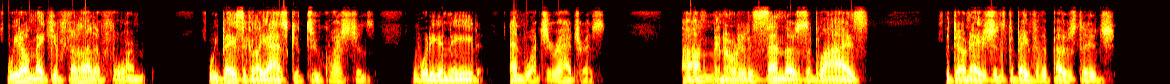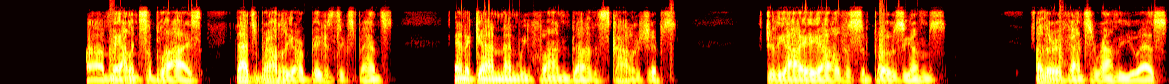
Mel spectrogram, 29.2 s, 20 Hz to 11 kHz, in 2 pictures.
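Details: 66-year-old male with total laryngectomy in February 2019 for vocal cord cancer after months of hoarseness; voice prosthesis fitted September 2019, electrolarynx used before that; tracheoesophageal speech (voice prosthesis) after total laryngectomy.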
